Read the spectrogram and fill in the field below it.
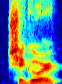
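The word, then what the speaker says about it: Chigurh: is anton i think his last name is pronounced chagor c-h-i-g-u-r-h he's from no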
